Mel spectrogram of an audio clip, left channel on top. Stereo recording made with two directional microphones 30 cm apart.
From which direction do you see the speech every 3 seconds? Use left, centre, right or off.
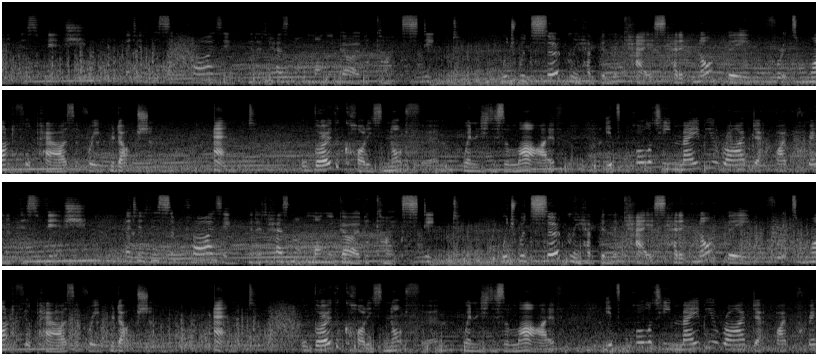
right, right, centre, centre, centre, centre.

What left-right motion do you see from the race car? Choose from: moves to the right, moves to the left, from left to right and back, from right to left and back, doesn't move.
moves to the left.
